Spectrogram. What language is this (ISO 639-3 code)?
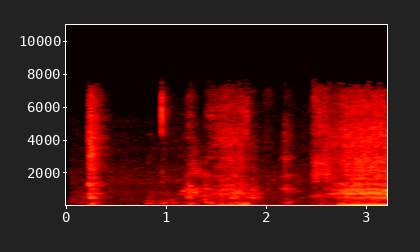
zho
